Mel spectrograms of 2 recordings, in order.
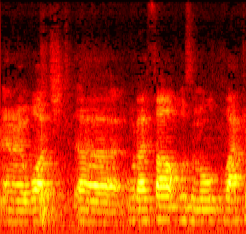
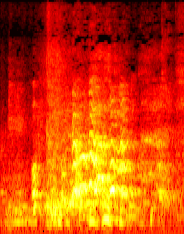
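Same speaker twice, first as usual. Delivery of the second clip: very high loud laugh burst; 9 dB louder than usual. Real, not acted. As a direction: shriek with laughter. Laughs at popcorn off floor.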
